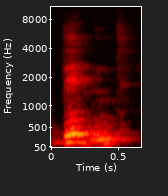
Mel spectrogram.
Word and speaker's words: didn't: De nuevo, la pronunciación didn't, didn't, no didn't, no hay una E y la I es menos aguda.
